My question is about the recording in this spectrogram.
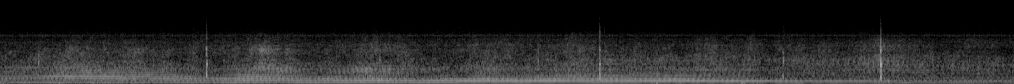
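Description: An engine hum with a stack of tones whose pitch slowly falls, running under three sharp tennis-ball strikes off racquets about two, six and nine seconds in, the last one the loudest.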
